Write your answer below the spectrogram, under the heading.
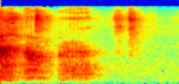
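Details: Dog from the canine family of Toddy, Bella and their puppies, indoors: a short, rough bark at the start, followed by a fading growly second sound and soft trailing noises.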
